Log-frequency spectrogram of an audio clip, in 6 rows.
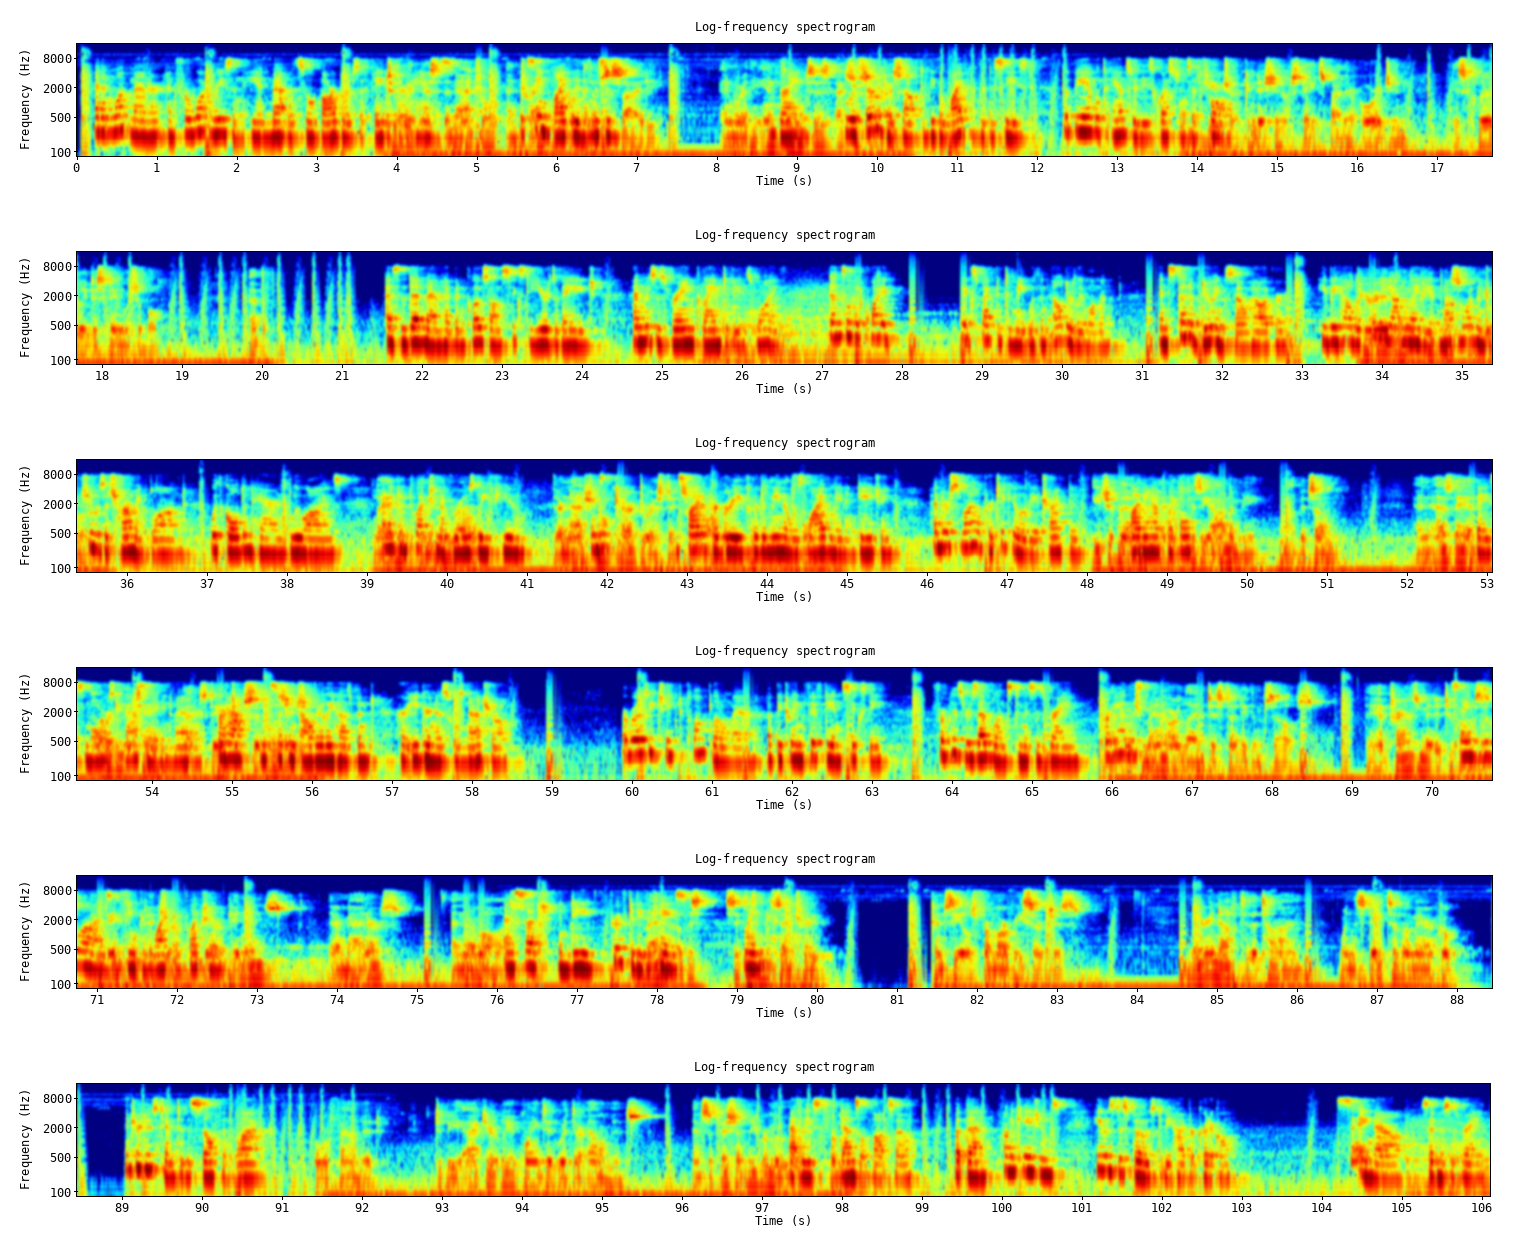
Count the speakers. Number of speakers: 2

